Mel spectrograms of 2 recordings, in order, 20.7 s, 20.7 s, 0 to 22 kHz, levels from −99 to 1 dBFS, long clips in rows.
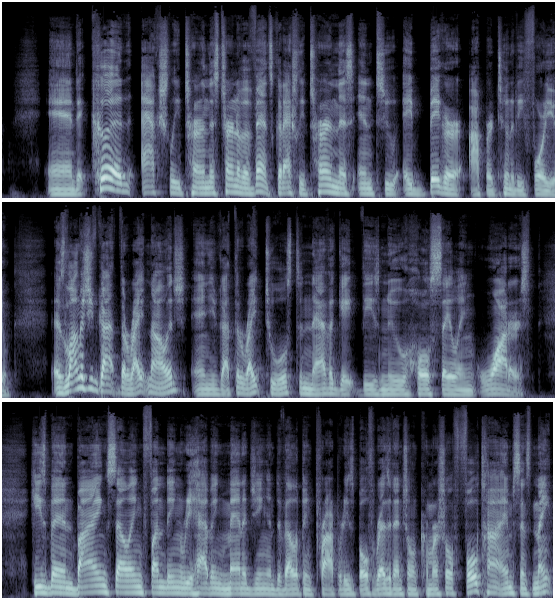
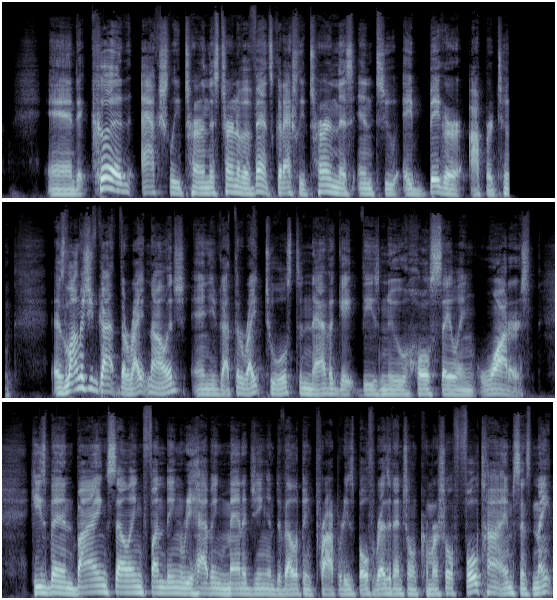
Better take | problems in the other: first | audio cutting out; at 6.5 s for 0.5 s

